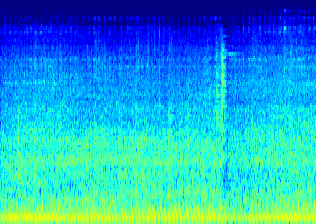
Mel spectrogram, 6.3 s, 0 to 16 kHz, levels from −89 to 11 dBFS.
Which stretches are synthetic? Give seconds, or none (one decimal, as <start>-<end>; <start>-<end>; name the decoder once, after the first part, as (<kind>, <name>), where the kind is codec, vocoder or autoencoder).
none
